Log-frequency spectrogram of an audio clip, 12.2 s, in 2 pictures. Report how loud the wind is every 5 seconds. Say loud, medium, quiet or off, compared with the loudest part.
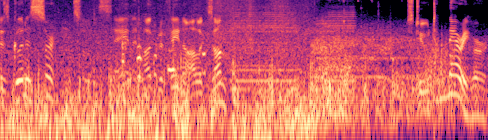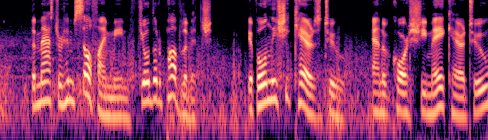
loud, medium, quiet.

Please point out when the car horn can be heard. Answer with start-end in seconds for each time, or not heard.
2.9-4.5.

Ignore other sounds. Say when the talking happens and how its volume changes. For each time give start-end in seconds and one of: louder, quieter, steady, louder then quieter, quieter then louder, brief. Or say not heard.
0.0-2.9 brief
5.0-12.1 steady.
